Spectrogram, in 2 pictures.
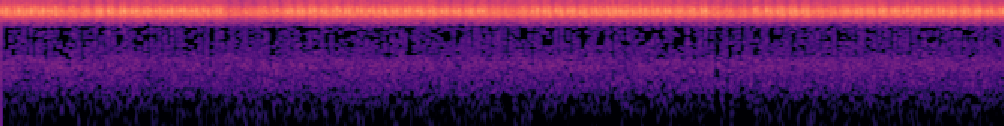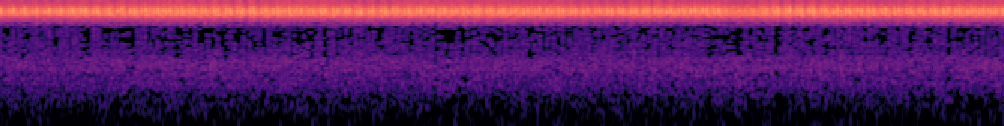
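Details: High insect trilling of crickets at night, constant and shrill with a fine rapid pulse, briefly dipping in loudness near the start and again near the end, otherwise uninterrupted.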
